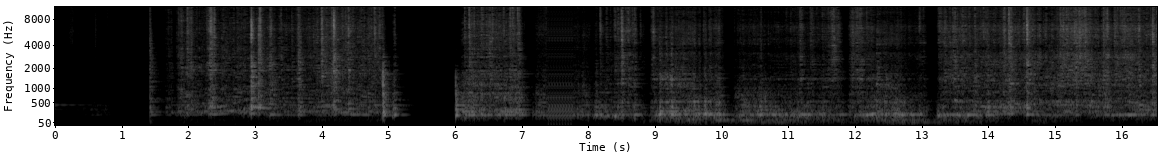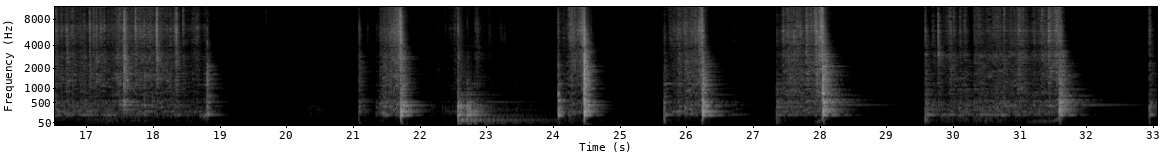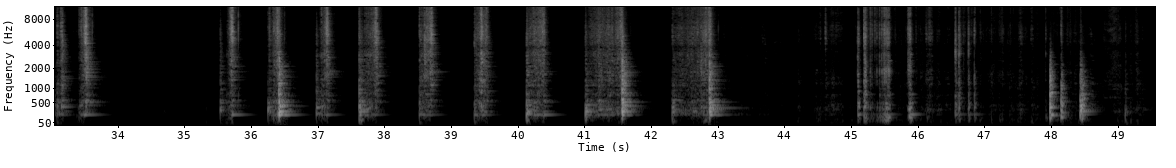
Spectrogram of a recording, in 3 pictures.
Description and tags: METAL SFX & FOLEY, metal scrapes (empty canister)
Some metal based sounds that we have recorded in the Digital Mixes studio in North Thailand that we are preparing for our sound database but thought we would share them with everyone. Hope you like them and find them useful.
Boyesen, Sheffield, Alex, Digital, Ed, canister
